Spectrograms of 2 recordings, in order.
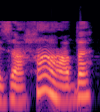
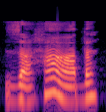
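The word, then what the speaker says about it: זהב: v so they'll say zahav for gold like victoria but it's written as zahab as a bee for bet zahav gold in the beginning was the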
